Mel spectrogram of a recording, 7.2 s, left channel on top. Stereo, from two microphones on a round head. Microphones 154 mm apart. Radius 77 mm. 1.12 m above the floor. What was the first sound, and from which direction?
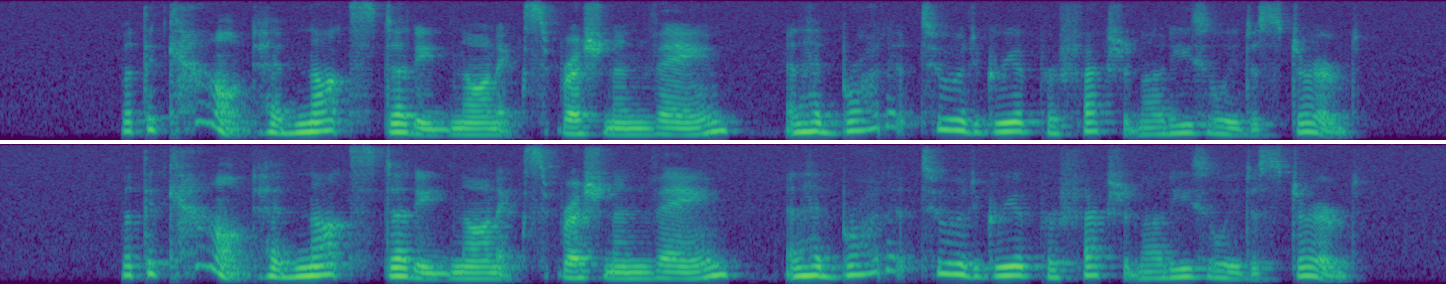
A woman speaking, 15° left (ahead or behind).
